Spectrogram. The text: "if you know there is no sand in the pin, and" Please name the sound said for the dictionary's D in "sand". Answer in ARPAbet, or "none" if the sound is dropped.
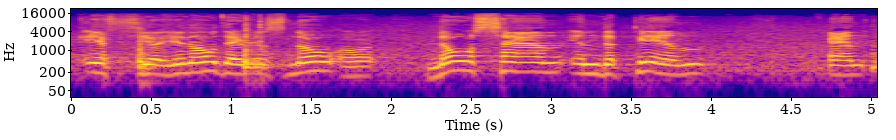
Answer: none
